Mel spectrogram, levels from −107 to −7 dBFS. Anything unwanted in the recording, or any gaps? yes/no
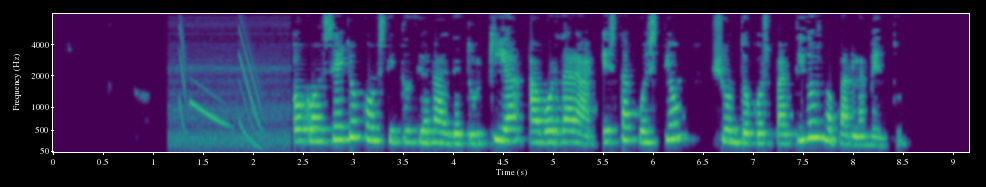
yes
